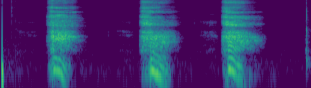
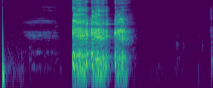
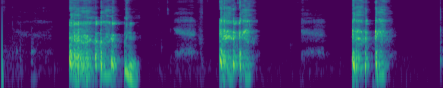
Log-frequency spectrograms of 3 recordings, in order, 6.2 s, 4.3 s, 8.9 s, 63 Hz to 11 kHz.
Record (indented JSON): {
  "exhalation_length": "6.2 s",
  "exhalation_amplitude": 32768,
  "exhalation_signal_mean_std_ratio": 0.44,
  "cough_length": "4.3 s",
  "cough_amplitude": 32768,
  "cough_signal_mean_std_ratio": 0.39,
  "three_cough_length": "8.9 s",
  "three_cough_amplitude": 32768,
  "three_cough_signal_mean_std_ratio": 0.4,
  "survey_phase": "beta (2021-08-13 to 2022-03-07)",
  "age": "45-64",
  "gender": "Male",
  "wearing_mask": "No",
  "symptom_cough_any": true,
  "symptom_runny_or_blocked_nose": true,
  "symptom_headache": true,
  "symptom_onset": "3 days",
  "smoker_status": "Never smoked",
  "respiratory_condition_asthma": false,
  "respiratory_condition_other": false,
  "recruitment_source": "Test and Trace",
  "submission_delay": "2 days",
  "covid_test_result": "Positive",
  "covid_test_method": "RT-qPCR",
  "covid_ct_value": 21.6,
  "covid_ct_gene": "ORF1ab gene"
}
